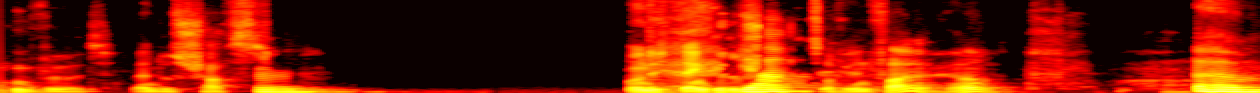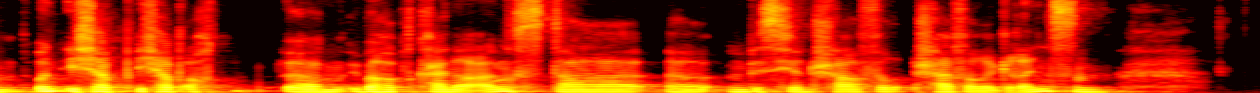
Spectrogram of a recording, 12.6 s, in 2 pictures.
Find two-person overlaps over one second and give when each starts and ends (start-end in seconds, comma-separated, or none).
none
